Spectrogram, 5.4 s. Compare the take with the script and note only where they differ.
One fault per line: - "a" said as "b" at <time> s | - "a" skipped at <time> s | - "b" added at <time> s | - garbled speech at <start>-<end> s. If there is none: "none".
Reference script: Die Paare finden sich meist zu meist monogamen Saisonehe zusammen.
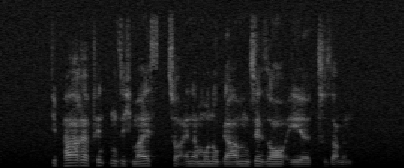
- "meist" said as "einer" at 2.4 s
